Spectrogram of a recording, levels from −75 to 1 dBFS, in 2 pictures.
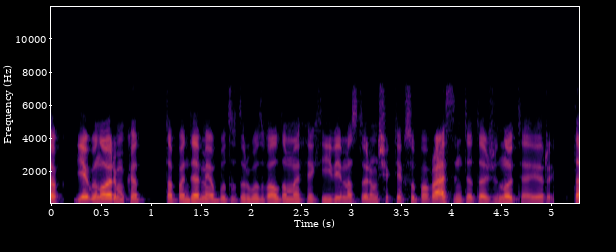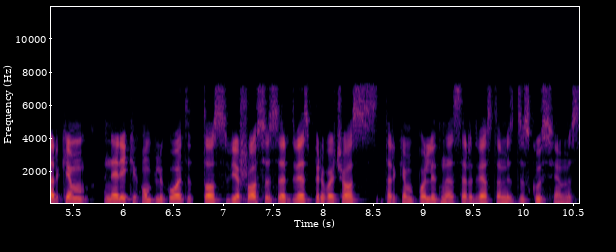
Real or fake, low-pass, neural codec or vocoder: real; 7.2 kHz; none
